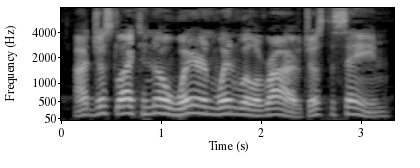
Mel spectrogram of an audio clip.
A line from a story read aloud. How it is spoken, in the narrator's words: exclaimed the little girl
